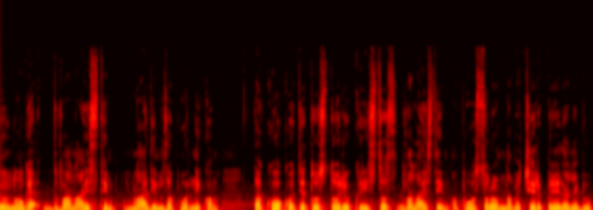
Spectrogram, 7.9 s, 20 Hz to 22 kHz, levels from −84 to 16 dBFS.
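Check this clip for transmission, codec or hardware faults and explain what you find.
No transmission, codec or hardware faults are audible anywhere in this speech recording.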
